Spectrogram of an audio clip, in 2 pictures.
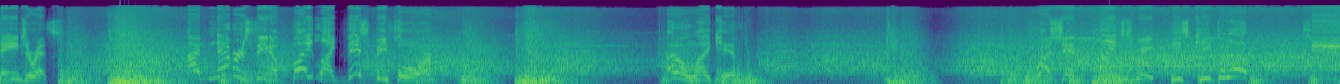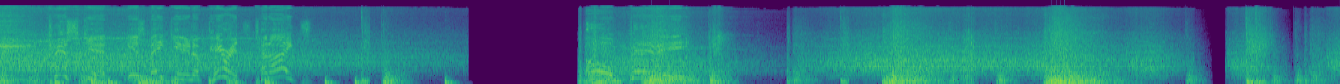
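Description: Heavy thuds of bodies slamming onto a wrestling ring mat ring out again and again.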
